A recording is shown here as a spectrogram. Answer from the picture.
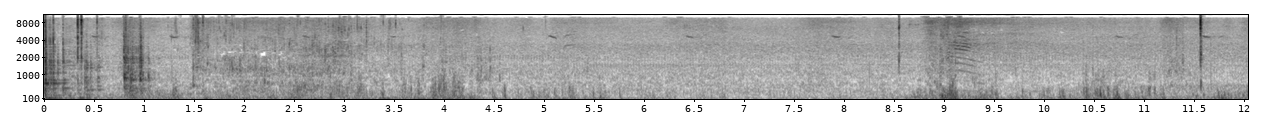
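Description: Wind rumbling on the microphone over water around a small fishing boat, with a few sharp clicks and knocks near the start and end and a brief pitched sound about nine seconds in.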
